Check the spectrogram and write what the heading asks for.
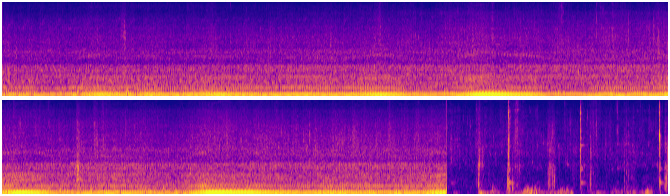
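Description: Car engine and wind rumble picked up by a hood-mounted action camera while driving up a rough gravel mountain track, swelling louder every few seconds. Near the end it cuts off suddenly, leaving quieter scattered crunches of footsteps on the stony track.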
